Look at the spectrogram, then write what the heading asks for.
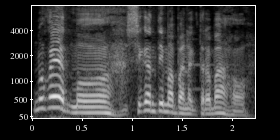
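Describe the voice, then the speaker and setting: A man's voice: fairly high pitch, huge pitch swings, fairly quick. A man playing a hot-tempered, hard-drinking gambler husband in a radio drama, jeering and accusatory. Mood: scornful. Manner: explosive shouting, jeering, accusatory. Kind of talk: Filipino radio drama acting.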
